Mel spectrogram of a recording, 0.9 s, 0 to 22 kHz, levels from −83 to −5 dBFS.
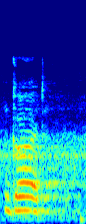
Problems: constant background noise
